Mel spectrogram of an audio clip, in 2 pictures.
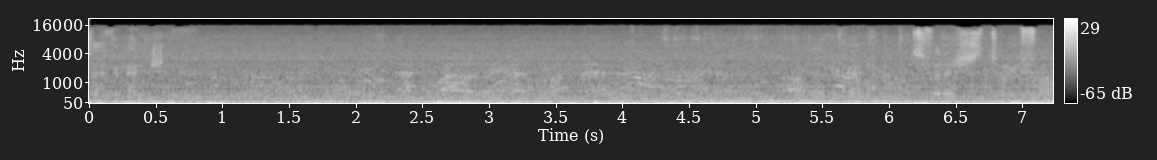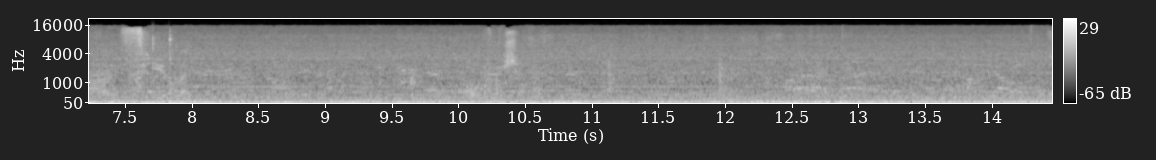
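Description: A jet engine rumbles steadily.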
